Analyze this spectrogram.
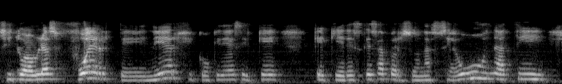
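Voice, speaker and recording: Fairly slow speech from a woman, pitched fairly high, with ordinary pitch variation. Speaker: teacher. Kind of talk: online class.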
